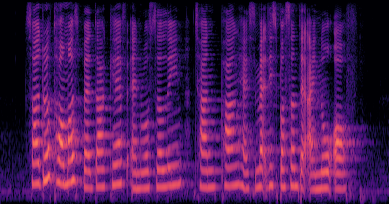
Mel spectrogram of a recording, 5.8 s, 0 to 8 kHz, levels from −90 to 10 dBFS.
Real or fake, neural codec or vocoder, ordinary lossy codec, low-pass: real; none; none; none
